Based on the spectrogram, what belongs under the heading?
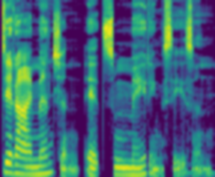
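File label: joke, English; Nidalee; Character Voices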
